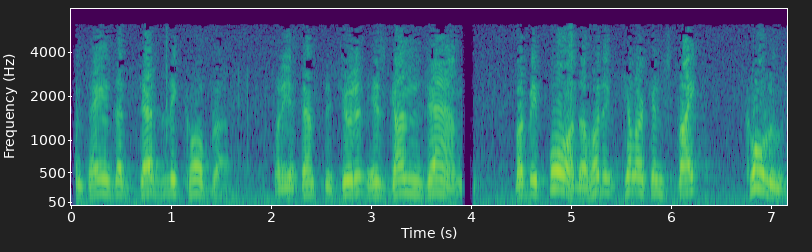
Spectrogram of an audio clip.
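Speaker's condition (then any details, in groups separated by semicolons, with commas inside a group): No condition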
